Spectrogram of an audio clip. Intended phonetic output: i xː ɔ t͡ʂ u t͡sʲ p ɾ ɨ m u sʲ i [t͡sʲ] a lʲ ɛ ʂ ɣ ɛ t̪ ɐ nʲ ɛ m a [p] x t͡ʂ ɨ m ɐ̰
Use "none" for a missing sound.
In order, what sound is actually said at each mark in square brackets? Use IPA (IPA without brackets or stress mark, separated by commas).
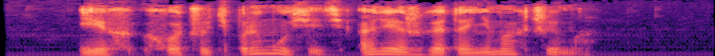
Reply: t͡sʲ, none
